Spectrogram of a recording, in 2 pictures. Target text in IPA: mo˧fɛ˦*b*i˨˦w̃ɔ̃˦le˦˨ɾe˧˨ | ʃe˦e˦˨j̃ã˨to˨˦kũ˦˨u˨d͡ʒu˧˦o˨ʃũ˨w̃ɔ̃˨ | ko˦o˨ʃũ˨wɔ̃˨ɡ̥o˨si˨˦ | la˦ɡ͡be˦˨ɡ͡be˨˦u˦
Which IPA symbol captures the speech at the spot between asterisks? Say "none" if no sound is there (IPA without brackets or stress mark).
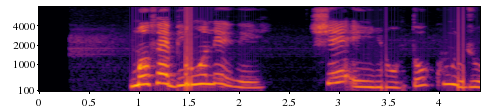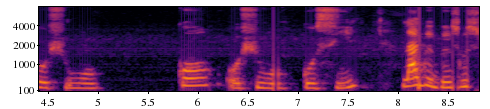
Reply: b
